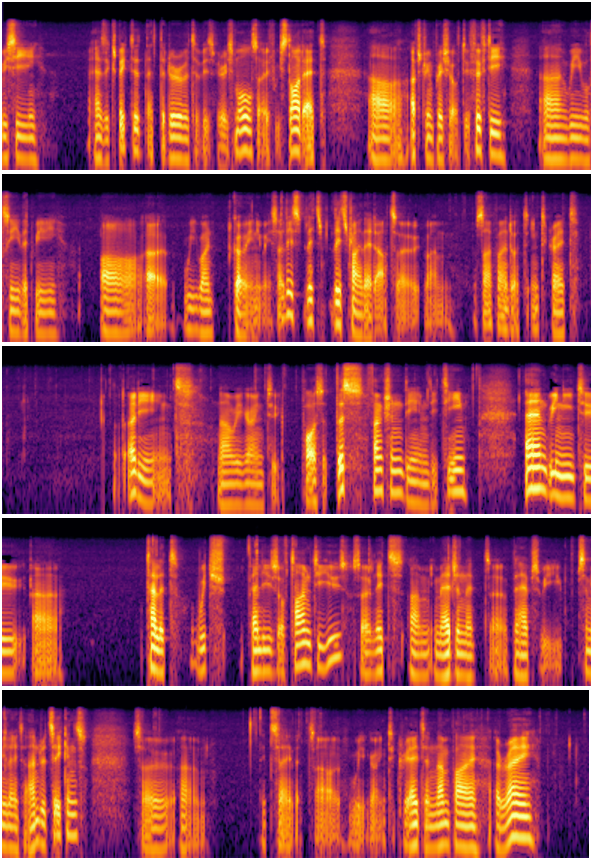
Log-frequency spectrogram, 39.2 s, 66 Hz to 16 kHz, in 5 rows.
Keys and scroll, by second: 13.7-22.0 typing, 22.3 ctrl+a, 25.6 Return, 25.9 Up, 33.3 typing, 35.1-35.9 typing, 37.3-39.2 typing.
